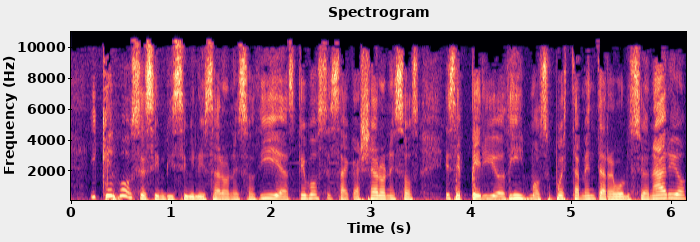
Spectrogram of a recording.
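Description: A woman of medium pitch speaks at a fairly quick pace with ordinary pitch variation over noticeable background noise. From Argentina, Patagonia (Bahía Blanca). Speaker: Mapuche activist and author. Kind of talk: radio interview. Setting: radio studio.

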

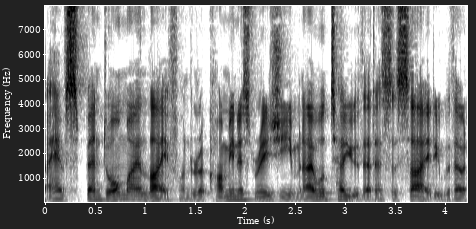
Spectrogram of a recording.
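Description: Vocal fry runs through a man's speech. His pitch swings very widely. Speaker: podcast host reading a speech aloud. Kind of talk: formal reading aloud of a 1970s commencement address, measured and solemn.

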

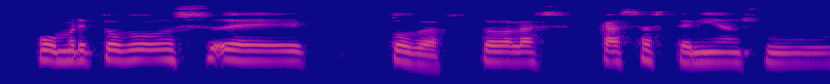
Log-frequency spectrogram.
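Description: Here is a woman with an unremarkable speaking voice and fairly low pitch. She talks at a fairly slow pace with fairly even intonation. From Spain, León province village. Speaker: villager and tour guide. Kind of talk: casual interview.

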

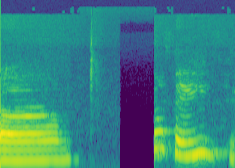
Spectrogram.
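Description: A woman's somewhat breathy voice, fairly high in pitch, carries lively intonation. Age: young. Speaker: podcast panelist. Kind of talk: personal testimony.

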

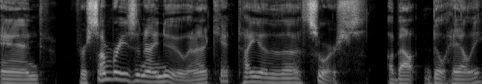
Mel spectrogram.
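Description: A dark, mellow tone with an American accent, ordinary pitch variation, and a dry, close sound with no echo. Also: man. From Chester, Pennsylvania (Delaware Valley). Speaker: college radio DJ, bluegrass show host. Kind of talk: casual interview. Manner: hesitant, many fillers.

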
